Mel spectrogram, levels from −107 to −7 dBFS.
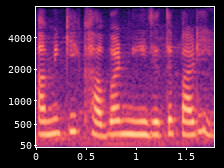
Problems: none marked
